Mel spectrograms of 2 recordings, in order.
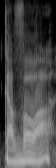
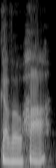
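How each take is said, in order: First: The ending glides into ah with no h sound. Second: An h sound is heard before the ah. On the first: The speaker calls it right. "So it's gavoa" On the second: The speaker calls it wrong. "It's not gavoha"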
